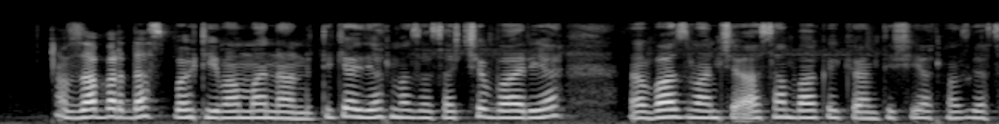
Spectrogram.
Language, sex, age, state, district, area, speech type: Kashmiri, female, 45-60, Jammu and Kashmir, Baramulla, rural, spontaneous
